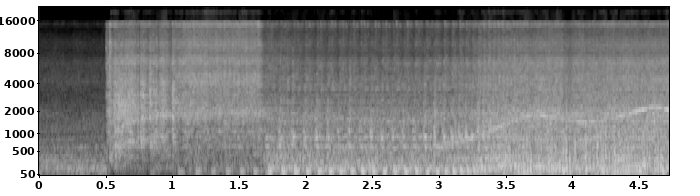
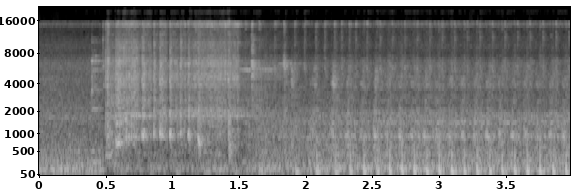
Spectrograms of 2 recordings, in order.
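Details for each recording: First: TVS King engine with a good fuel pump: cranks, catches cleanly, swells up in revs and settles back without stumbling; fuel delivery healthy. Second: TVS King, two tests, first with good fuel pump, second with bad fuel pump: cranks, catches, then runs with an uneven stumbling beat of about three pulses a second, fuel starvation from a weak pump.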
